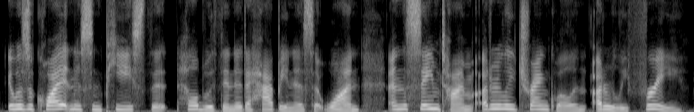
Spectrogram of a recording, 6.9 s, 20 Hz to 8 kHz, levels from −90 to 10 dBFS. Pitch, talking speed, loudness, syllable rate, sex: 235 Hz, 200 wpm, -20 LUFS, 5.5 syllables/s, female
